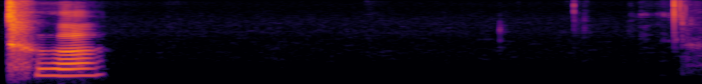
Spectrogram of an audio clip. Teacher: T has a little bit more air. It's aspirated.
